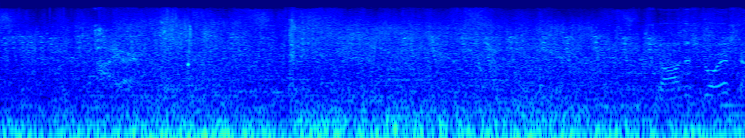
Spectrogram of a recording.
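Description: Blaster and cannon fire from a Star Wars: Empire at War space battle crackle in a dense, continuous barrage of overlapping shots and bursts. The clip stays loud throughout, with voices faintly mixed in.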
